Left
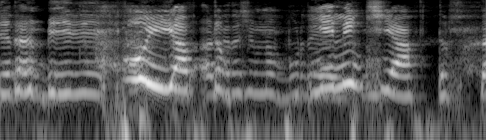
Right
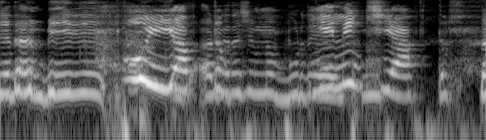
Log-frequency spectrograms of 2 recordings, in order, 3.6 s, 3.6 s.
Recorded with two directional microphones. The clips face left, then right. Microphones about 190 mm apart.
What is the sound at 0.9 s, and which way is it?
Speech, 5° right (ahead or behind).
